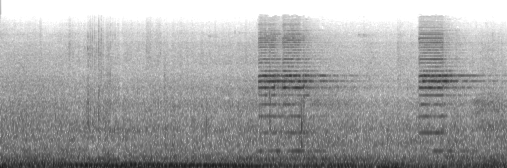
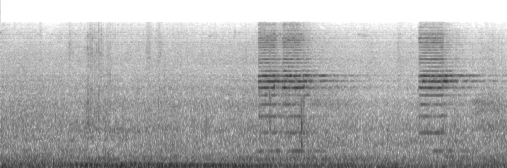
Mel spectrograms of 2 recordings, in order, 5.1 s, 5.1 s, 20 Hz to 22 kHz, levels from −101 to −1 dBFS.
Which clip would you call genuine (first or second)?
first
